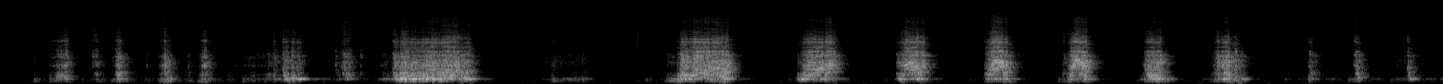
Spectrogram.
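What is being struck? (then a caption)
Coated scratch-art paper page. A wooden stylus scrapes the black coating off the unicorn body on a flat scratch-art paper page. It makes a run of quick, dry scratching strokes mixed with longer, louder rasping scrapes, each separated by brief pauses.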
